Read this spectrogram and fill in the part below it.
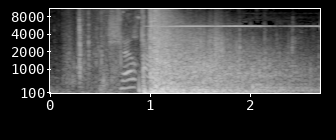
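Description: A grenade explodes with a loud blast and a ringing tail.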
